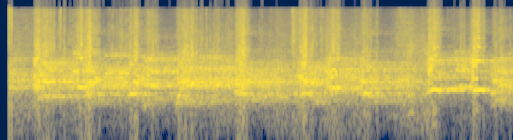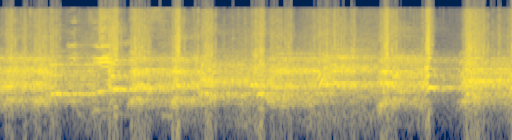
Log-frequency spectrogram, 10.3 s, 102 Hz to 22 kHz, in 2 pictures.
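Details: Several dogs at The Barking Lot, recorded 4/10/14, bark loudly and almost without pause, sharp overlapping barks and yips piling into a dense, continuous din.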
